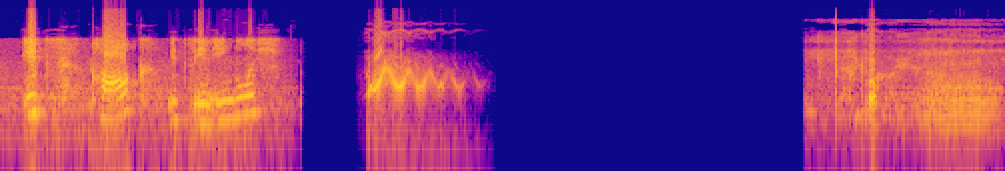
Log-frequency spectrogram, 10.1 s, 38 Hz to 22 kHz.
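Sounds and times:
cartoon boing sound effect: 3.7 - 4.9.

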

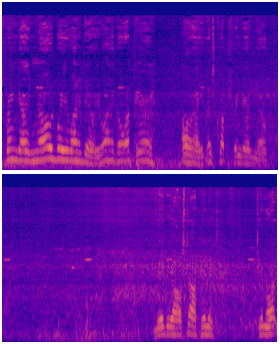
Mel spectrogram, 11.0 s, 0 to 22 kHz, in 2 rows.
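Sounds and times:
street traffic rush: 0.0 - 11.0.

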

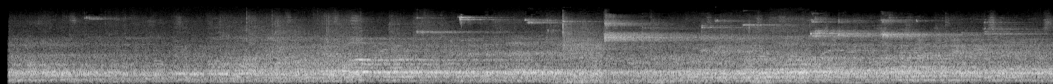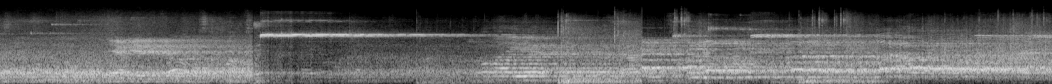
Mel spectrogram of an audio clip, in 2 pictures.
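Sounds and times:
shoe squeaks on floor: 4.0 - 10.0, 10.8 - 11.4, 13.1 - 15.6
indistinct voices: 14.0 - 21.0
ball bouncing on court: 16.1 - 17.0, 18.4 - 19.2.

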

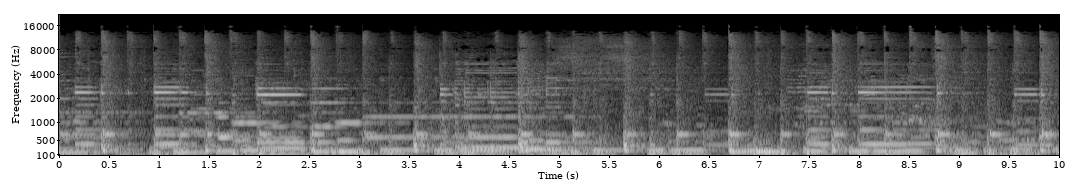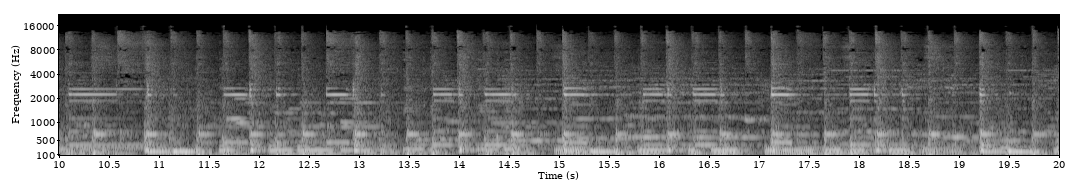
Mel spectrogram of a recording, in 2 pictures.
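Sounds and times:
drum kit beat: 0.0 - 20.0
guitar: 0.0 - 20.0.

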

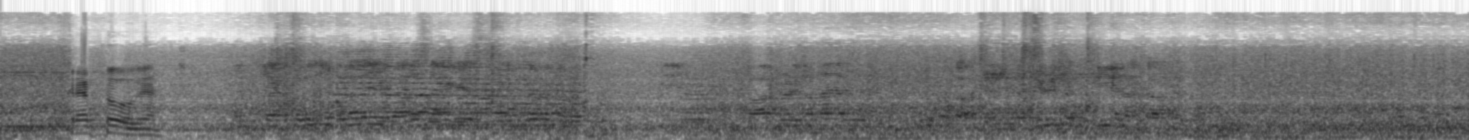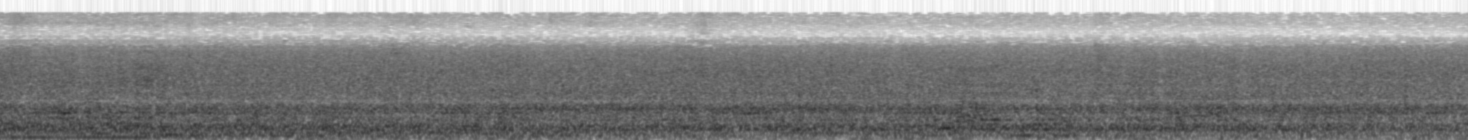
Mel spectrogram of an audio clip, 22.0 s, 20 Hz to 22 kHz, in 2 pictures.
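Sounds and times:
low continuous rumbling: 0.0 - 22.0.

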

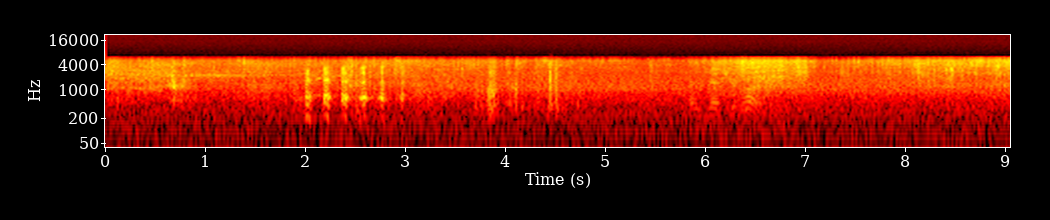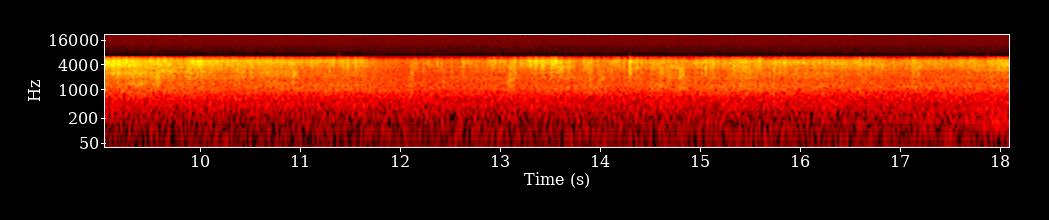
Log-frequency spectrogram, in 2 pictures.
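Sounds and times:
water spraying from hose: 0.0 - 18.0.

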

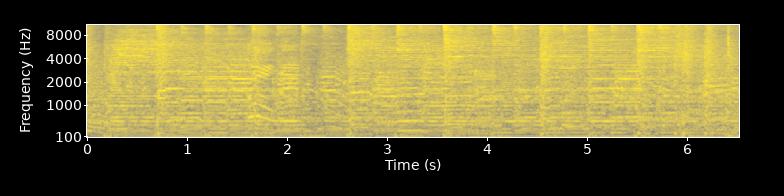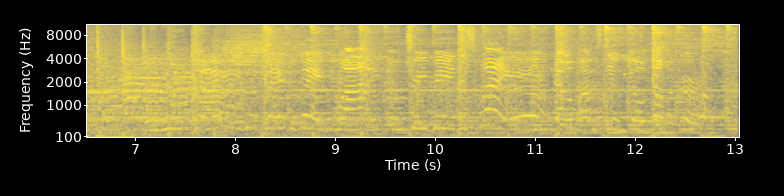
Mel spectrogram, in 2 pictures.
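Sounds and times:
drum beat: 0.0 - 13.0
electric guitars: 0.0 - 13.0.

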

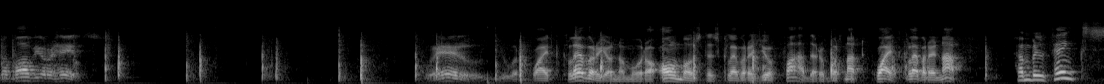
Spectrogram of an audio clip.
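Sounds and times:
footsteps climbing stairs: 0.0 - 10.1.

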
